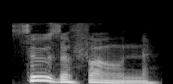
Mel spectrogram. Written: sousaphone

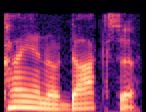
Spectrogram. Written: chionodoxa

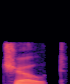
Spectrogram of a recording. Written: Choate

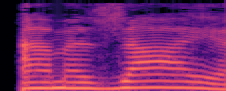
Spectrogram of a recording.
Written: amaziah

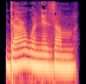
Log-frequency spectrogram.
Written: Darwinistic

